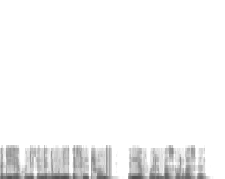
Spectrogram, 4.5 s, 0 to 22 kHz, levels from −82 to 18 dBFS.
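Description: A speech clip carried over G.711 telephone coding, band-limited below 4 kHz, with a burst of bit errors on a digital phone line between 2.14 and 2.23 s. Flipped bits in the 8-bit logarithmic samples knock single samples far from their true values. Where a sign or high-order bit is hit, the result is a sharp tick, and together they form a brief crackle at an error rate of roughly a third of a percent. On the waveform, isolated one-sample spikes jut out of the speech. On a spectrogram, thin vertical lines run up to the 4 kHz ceiling.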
